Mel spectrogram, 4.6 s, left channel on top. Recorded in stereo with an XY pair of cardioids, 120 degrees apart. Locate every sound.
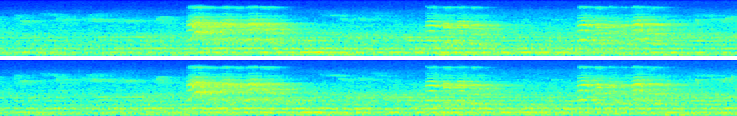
0.0 s an insect: 30° right, 0.8 m
1.2 s a squeak: 15° right, 1.8 m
